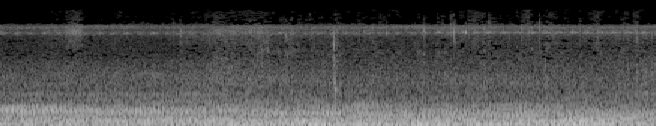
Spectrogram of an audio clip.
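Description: A steady low rumble with a faint hum in it, over a thin, steady high-pitched drone.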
